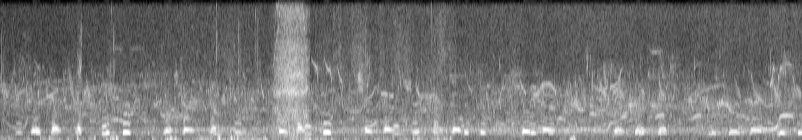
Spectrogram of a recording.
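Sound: swans calling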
